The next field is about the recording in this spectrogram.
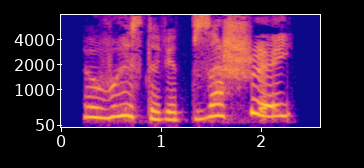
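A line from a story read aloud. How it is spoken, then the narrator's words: Tragic whispered complaint. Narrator (Russian): трагичным шепотом пожаловался он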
